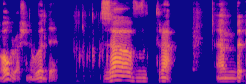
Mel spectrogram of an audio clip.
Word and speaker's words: завтра: Russian, a word there, завтра, but actually pronounced a little bit differently, завтра, завтра. And when you break that up, you can actually hear за утро, завтра, завтра.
